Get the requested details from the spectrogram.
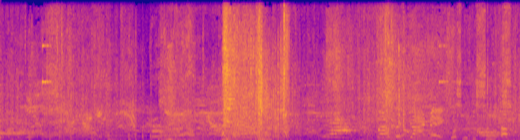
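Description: A blade swishes through the air in quick swings.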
